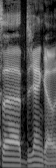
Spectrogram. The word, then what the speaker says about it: Django: No, it's Django is that one. It's Django. – Oh, Django. Oh, of course, the D is silent.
